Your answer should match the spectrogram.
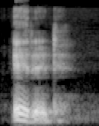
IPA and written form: ɪtəd (it'd)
